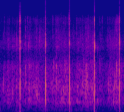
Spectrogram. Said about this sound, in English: I'd like us just to really, it's almost like a prophetic act, just to applaud the Lord for what he's going to do in Helsinki. Let's thank him.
